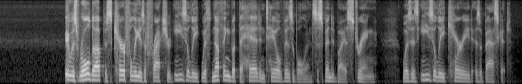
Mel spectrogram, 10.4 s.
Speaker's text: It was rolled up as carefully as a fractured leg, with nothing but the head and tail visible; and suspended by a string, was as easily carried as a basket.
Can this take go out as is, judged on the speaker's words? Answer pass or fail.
fail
